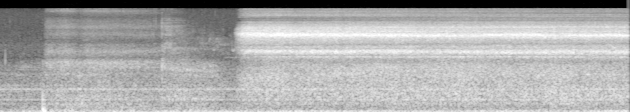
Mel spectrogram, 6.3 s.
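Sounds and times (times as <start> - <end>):
quiet breath: 0.2 - 6.2
hissing exhale through teeth: 2.4 - 6.2.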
